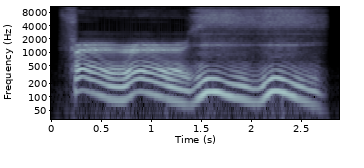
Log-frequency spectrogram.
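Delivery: long, wavering motor buzz; voiced electric vibrating hum; buzzing machine. A narrator's reading. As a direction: draw it out like a whirring helmet. Narrator imitates the buzzing helmet.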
